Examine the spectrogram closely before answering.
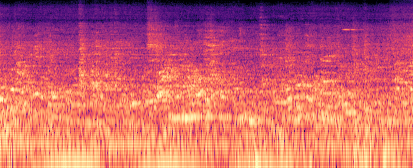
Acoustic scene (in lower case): restaurant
